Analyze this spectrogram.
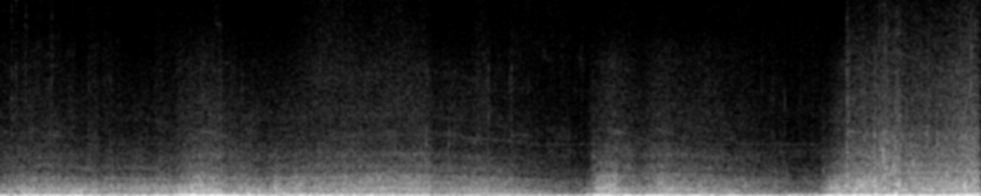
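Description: A truck engine rumbles and strains as it drives over rough ground.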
